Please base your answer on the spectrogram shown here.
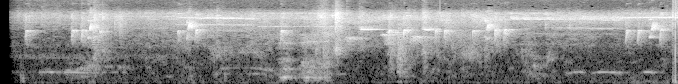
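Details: A pair of common bulbuls nesting in a house with two eggs give bright, chirpy calls and short twittering notes in quick bursts; a faint steady hum and a few sharp clicks in the background.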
